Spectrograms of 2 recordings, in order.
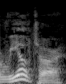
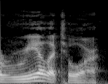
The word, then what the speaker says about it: realtor: When you want to sell your house, you call a realtor, not a realtor. Oh, no, I've heard it called, yeah. It's a realtor, not a realtor. Because I think real estate, it throws people off.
